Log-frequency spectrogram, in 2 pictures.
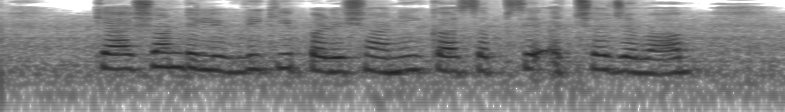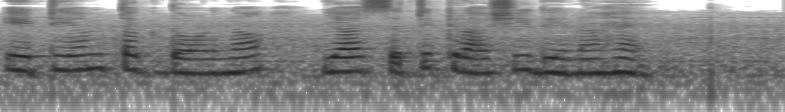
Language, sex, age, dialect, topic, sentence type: Hindi, female, 36-40, Marwari Dhudhari, banking, statement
